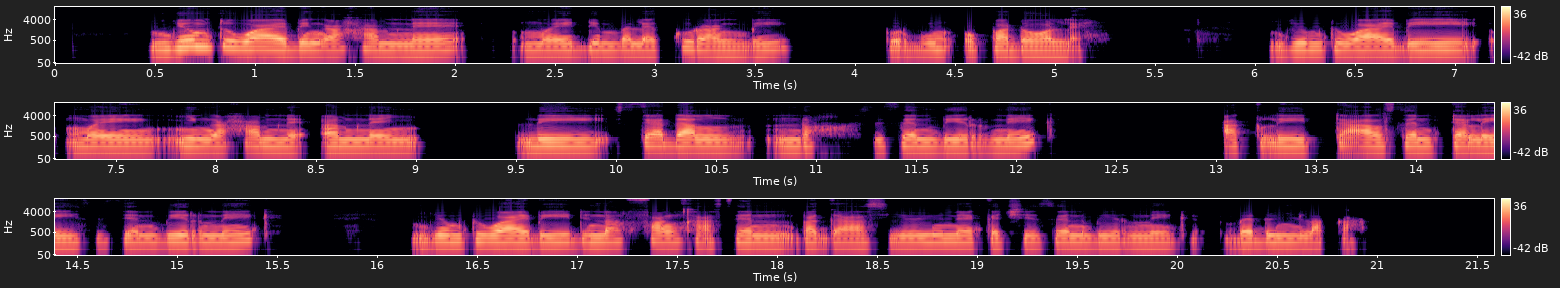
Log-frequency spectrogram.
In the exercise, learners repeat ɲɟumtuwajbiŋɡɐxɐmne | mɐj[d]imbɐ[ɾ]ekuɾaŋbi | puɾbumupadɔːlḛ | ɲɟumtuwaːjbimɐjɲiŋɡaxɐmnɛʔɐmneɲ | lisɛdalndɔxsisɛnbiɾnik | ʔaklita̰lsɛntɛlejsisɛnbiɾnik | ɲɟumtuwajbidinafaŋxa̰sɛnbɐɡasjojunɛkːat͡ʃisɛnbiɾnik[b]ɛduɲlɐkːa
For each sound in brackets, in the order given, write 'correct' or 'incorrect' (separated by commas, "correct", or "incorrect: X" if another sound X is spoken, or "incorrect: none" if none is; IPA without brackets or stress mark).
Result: correct, incorrect: l, correct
